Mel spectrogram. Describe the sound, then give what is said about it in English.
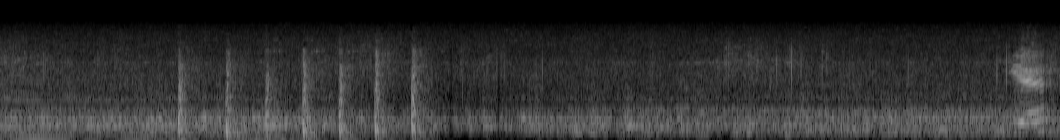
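A rapid series of about seven sharp knocks on a train compartment door, loud, over a steady low rumble of the moving train that continues after the knocking stops. “Open up or I'll break the door in.”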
